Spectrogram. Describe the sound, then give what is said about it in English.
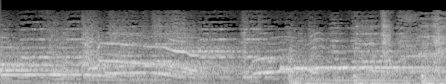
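Several overlapping howls rise and fall in long, wavering tones, one sliding downward while others hold higher pitches, forming a steady, mournful chorus of a wolf pack in snowy, ice-bound tundra over a low rumbling background. “But over the sound of crunching snow and the clanking of the broken slave chain still hanging from my wrist, there rose a more menacing sound. A sound that sent a chill through my bones. The howl of a wolf pack on my trail.”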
